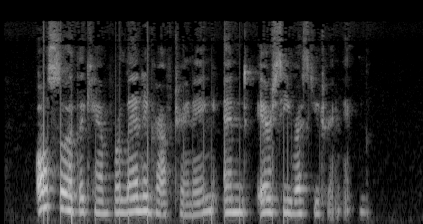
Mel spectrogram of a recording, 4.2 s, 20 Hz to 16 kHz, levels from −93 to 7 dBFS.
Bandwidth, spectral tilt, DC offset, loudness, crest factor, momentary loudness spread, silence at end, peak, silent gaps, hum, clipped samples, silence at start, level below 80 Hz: 11.5 kHz; -5 dB/octave; under 0.1%; -25 LUFS; 20 dB; 15 LU; 0.55 s; -6 dBFS; none; none; under 0.1%; 0.35 s; -56 dBFS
